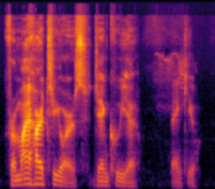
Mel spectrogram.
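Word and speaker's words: dziękuję: space for a combo jinkuya is how you say thank you in polish so i'll say to you aldo from from my heart to yours jengkuya thank you it's not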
